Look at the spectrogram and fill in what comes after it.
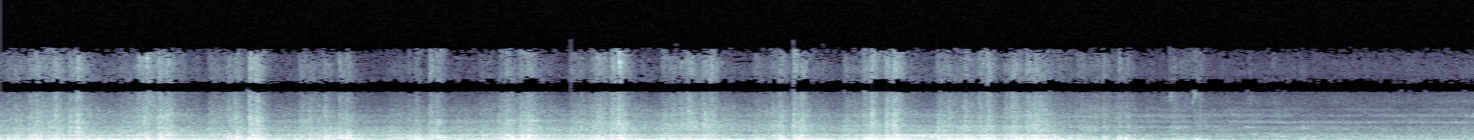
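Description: A passenger train running on the rails: a steady rumble with a rhythmic clickety-clack of the wheels over the rail joints. It grows somewhat quieter near the end.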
